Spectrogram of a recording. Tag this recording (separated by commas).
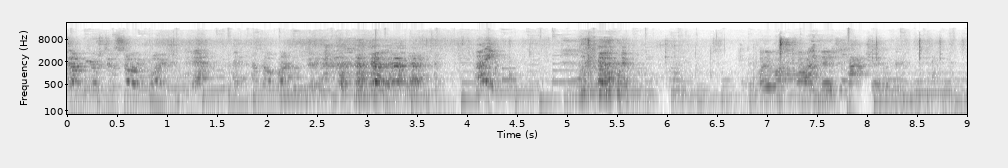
Music, Speech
